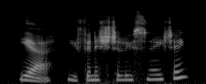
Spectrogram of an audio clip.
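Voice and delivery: ordinary talk

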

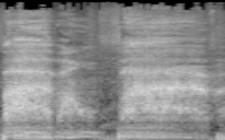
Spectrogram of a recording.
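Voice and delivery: very deep, low, creaky, seductive sexy rumble. Finishing reading a dealership review aloud, in a sexy voice. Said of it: "Is that like your sexy voice?".

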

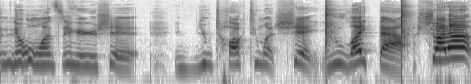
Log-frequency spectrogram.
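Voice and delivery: mimicked angry outburst. Retelling what was said in an argument: imitating own angry words. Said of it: "I was so pissed".

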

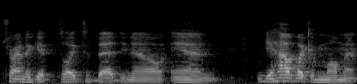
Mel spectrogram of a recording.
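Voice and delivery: ordinary delivery

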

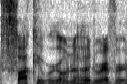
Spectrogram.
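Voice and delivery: ordinary delivery

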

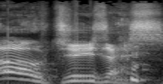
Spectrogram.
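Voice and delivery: shrill, very loud, high-pitched character outburst. Reacting to a giant foot slamming down, said in character. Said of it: "In character, thank you".

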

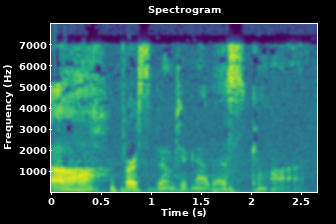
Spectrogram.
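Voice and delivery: put-on dejected hero voice. Recapping an episode and quoting a line, dejected Batman impression. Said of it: "He says it so dejectedly".

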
